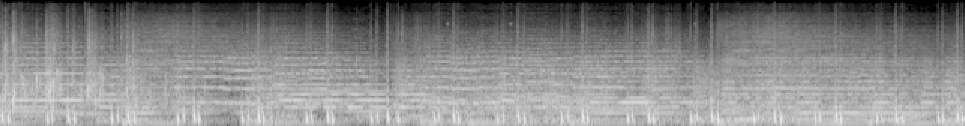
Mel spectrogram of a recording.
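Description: A horse gallops across the Badminton horse trials cross-country course, its rhythmic hoofbeats pounding steadily and fairly close throughout.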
